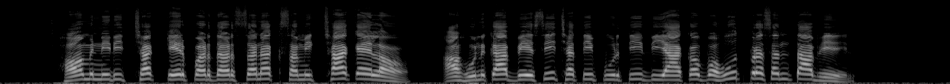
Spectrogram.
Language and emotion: Maithili, happy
